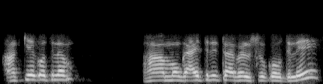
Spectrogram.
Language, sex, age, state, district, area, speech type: Odia, male, 45-60, Odisha, Cuttack, urban, conversation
